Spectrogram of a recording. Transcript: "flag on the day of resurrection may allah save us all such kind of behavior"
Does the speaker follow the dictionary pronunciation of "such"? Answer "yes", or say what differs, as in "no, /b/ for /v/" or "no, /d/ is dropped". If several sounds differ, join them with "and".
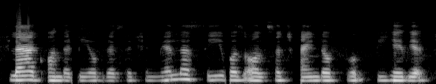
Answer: yes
